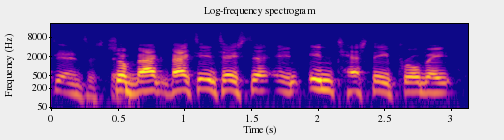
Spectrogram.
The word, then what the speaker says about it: intestate: So, how do you say it? Intestate? Intestate, yeah. You don't say interstate. No, that's not, because it sounds like you're on the interstate. So we don't do it that way.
